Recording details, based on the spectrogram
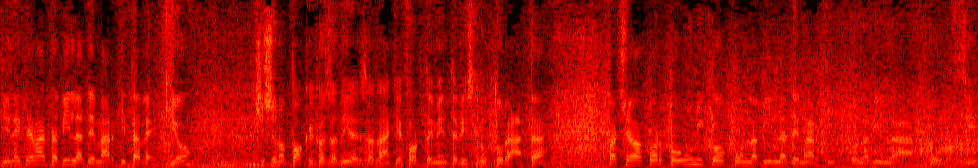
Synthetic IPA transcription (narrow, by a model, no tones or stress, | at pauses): vjɛːnekjamaːt̪avilːad̪emarkit̪avɛkːjot͡ʃisoːnopɔːkekɔːzead̪ːiːɾeɛst̪aːt̪aaŋk̟efort̪ement̪eɾist̪ɾut̪ːuɾa̰ːt̪afat͡ʃeːvakɔrpouːnikokonlavilːad̪emarkikolavilːakort̪si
